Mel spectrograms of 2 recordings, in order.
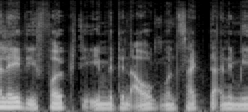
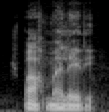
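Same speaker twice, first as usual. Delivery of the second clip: ordinary delivery, nothing marked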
